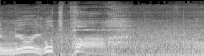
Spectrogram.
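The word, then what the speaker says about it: Nuriootpa: stop angerson welcome to Nuri UTA that's how you say it UTA bit like OA you know now there's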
